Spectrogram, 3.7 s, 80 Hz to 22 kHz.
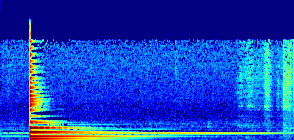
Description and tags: pan hit3
hit a pan
hit, kitchen, pan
